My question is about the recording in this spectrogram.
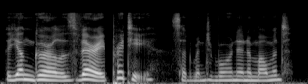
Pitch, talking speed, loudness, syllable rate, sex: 200 Hz, 215 wpm, -18 LUFS, 6.2 syllables/s, female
